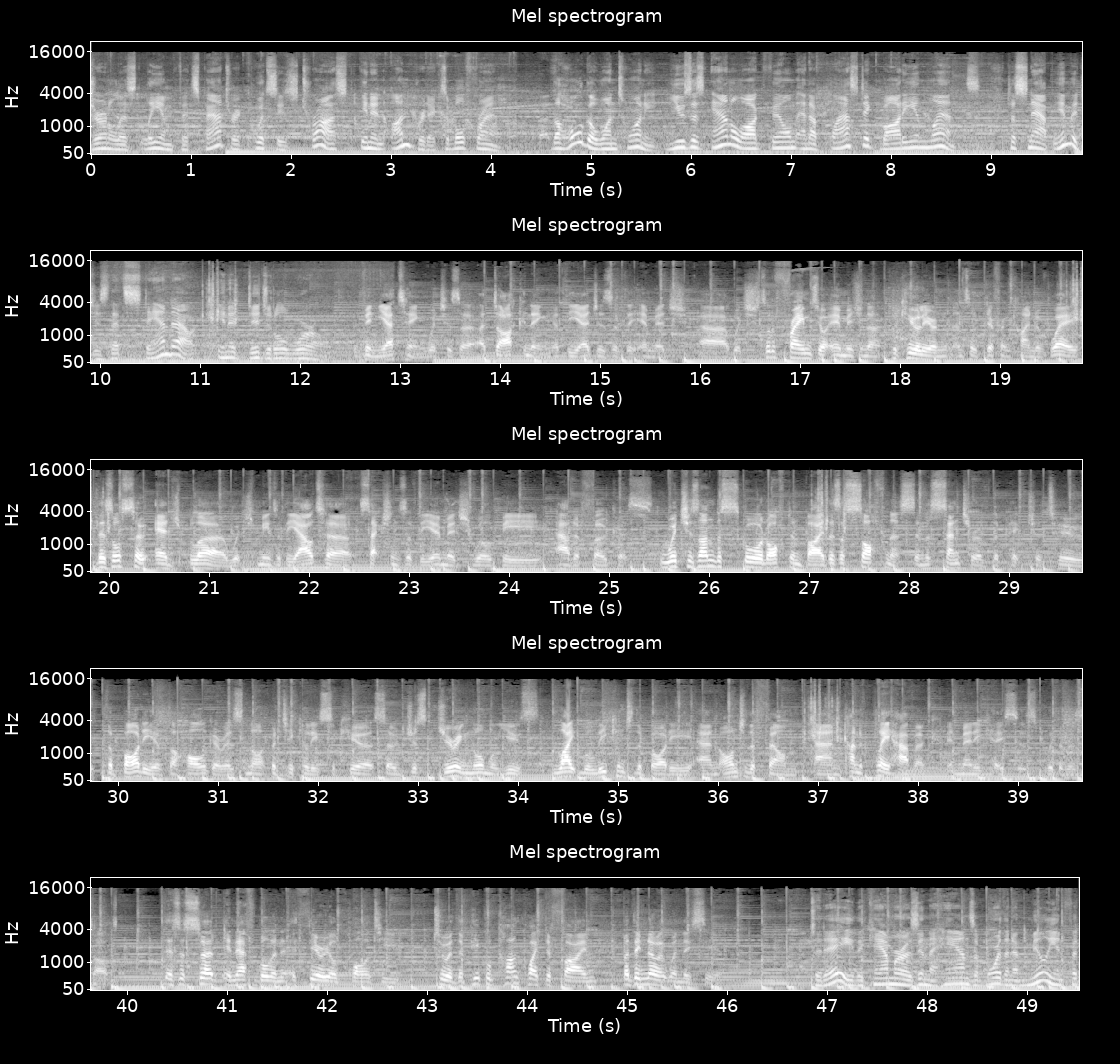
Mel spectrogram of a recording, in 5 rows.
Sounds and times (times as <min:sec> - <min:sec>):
Speech: 0:00.0 - 0:46.0, 0:46.8 - 0:49.5
Music: 0:00.0 - 0:49.5
Single-lens reflex camera: 0:11.0 - 0:11.4, 0:19.7 - 0:19.9, 0:36.8 - 0:37.3.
